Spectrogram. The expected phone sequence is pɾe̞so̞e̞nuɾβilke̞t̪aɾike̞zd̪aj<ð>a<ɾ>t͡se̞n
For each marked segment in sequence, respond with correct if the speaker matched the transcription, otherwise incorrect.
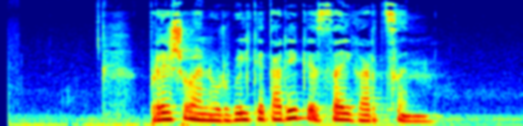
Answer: incorrect, correct

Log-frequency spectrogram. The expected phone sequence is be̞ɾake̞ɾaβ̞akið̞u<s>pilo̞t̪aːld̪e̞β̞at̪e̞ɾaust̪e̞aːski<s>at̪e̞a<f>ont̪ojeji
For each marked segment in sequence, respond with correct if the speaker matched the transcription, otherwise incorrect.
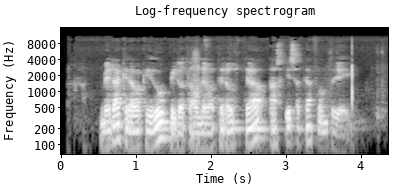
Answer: incorrect, correct, correct

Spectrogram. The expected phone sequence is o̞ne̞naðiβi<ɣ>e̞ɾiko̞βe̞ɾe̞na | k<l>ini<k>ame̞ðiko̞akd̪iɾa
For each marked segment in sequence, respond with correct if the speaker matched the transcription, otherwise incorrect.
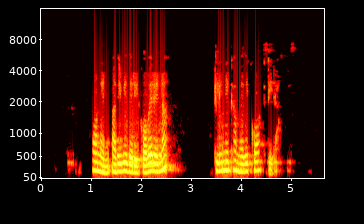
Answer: incorrect, correct, correct

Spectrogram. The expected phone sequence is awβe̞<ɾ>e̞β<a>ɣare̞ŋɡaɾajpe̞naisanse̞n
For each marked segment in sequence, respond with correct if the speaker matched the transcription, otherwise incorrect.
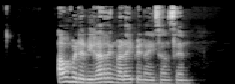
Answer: correct, incorrect

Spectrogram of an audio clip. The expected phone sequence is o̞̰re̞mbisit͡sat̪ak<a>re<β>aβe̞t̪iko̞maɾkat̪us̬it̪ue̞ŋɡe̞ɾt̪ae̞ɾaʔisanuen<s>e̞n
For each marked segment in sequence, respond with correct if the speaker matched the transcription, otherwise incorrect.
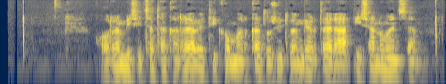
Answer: correct, incorrect, correct

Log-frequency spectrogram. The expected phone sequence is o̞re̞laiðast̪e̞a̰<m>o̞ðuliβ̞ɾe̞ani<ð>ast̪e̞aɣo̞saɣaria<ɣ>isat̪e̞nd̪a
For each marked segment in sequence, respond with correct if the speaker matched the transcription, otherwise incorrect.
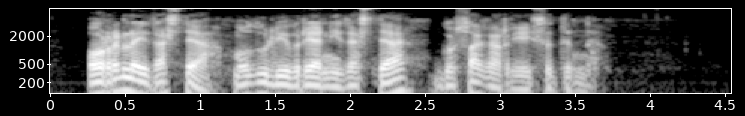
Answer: correct, correct, incorrect

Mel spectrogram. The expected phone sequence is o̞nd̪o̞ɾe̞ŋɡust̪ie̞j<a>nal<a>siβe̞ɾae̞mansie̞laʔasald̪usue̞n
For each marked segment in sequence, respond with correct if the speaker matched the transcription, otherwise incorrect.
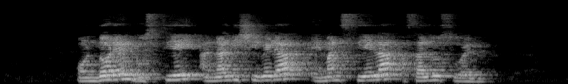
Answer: correct, incorrect

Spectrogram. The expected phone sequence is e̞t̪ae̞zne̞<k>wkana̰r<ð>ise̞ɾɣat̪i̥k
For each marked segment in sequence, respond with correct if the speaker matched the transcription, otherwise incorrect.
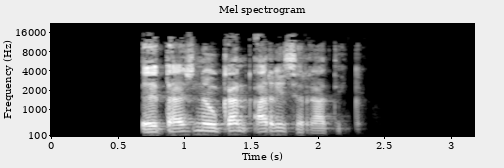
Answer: incorrect, incorrect

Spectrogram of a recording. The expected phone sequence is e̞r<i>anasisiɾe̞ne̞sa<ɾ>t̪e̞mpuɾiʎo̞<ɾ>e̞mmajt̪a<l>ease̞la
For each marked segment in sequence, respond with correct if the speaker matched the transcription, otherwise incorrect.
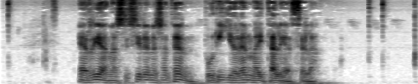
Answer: correct, incorrect, correct, correct

